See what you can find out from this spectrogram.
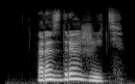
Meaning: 1. to irritate 2. to annoy, to vex, to get on nerves
- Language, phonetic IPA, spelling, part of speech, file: Russian, [rəzdrɐˈʐɨtʲ], раздражить, verb, Ru-раздражить.ogg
